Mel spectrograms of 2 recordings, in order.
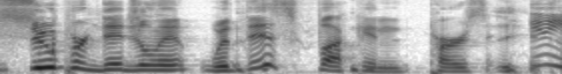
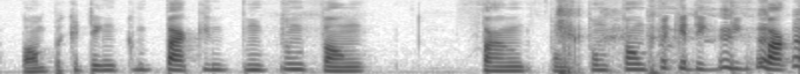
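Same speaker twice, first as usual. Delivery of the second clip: mock ringtone; 3 semitones higher, 5 dB quieter, faster than usual. Imitating phone ringtone.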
